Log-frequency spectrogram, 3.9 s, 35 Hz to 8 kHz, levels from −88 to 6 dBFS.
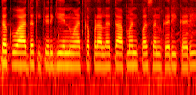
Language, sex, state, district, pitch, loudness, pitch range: Halbi, female, Chhattisgarh, Bastar, 190 Hz, -24 LUFS, 185-195 Hz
